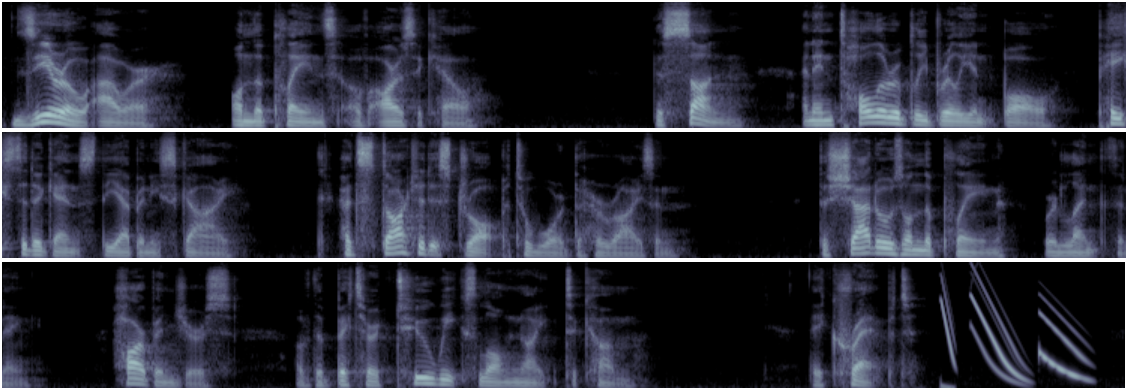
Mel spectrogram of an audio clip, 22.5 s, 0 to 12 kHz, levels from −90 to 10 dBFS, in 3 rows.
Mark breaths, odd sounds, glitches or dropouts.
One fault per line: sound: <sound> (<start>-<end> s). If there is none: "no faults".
sound: chirp (21.2-22.3 s)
